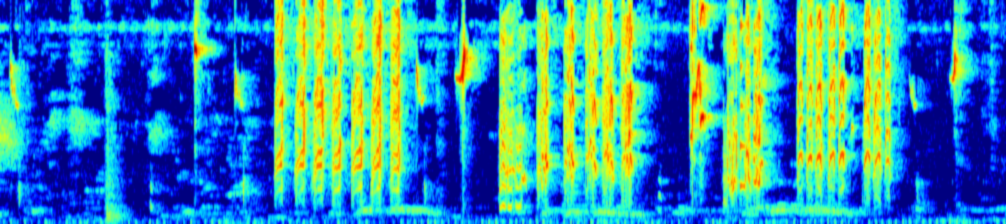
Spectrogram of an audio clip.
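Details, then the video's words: Black-and-white bulbul singing energetically (gacor) and dazed (teler): after a quiet start, long runs of rapid buzzy chattering notes in several bursts, with occasional high whistles. "Suara MENYERAMKAN Burung Cucak keling ketika gacor dan teler"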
